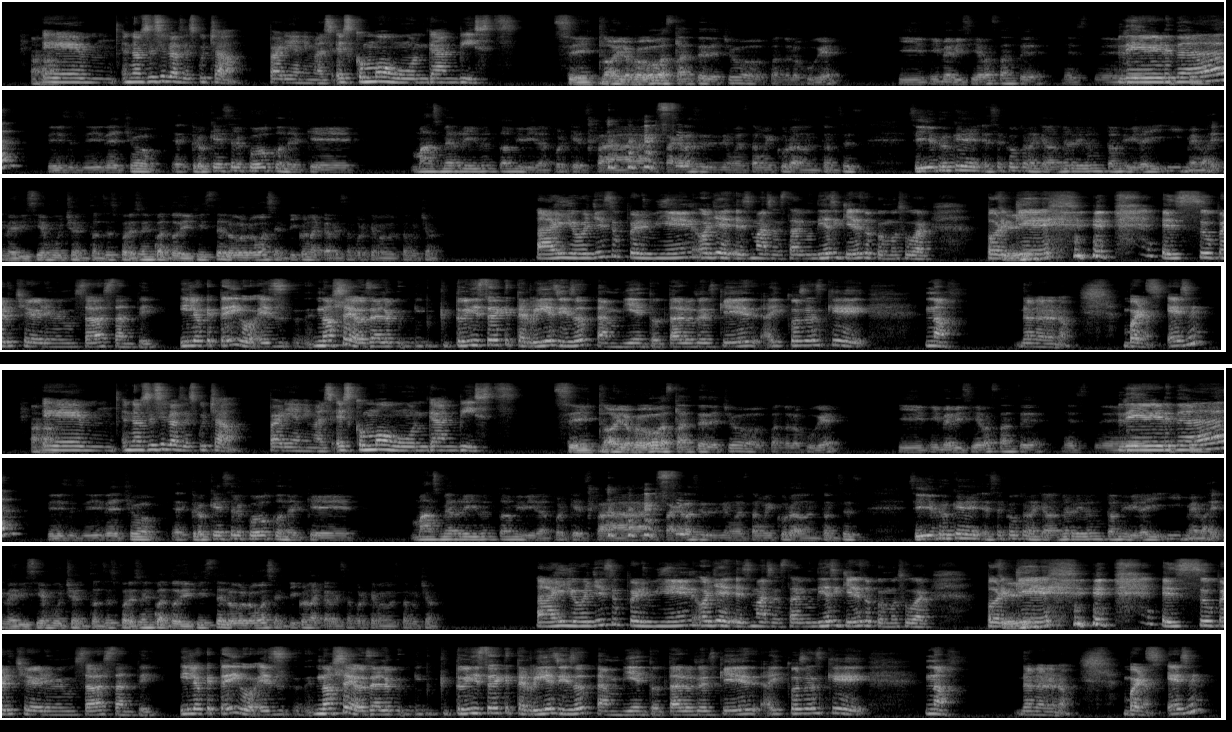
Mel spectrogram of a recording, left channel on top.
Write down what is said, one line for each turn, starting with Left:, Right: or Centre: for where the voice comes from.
Right: Ajá.
Left: Em, no sé si lo has escuchado, Party Animals. Es como un Gang Beasts.
Right: Sí, no, y lo juego bastante, de hecho, cuando lo jugué y, y me vicié bastante, este,
Left: ¿De verdad?
Right: Sí, sí, sí. De hecho, eh, creo que es el juego con el que más me he reído en toda mi vida porque está,
Left: <laughs>
Right: está
Left: Sí.
Right: graciosísimo, está muy curado. Entonces, sí, yo creo que es el juego con el que más me he reído en toda mi vida y, y me, va- me vicié mucho. Entonces, por eso en cuanto dijiste, luego, luego asentí con la cabeza porque me gusta mucho.
Left: Ay, oye, súper bien. Oye, es más, hasta algún día si quieres lo podemos jugar. porque
Right: Sí.
Left: <laughs> es súper chévere, me gusta bastante. Y lo que te digo es, no sé, o sea, lo que lo que tú dijiste de que te ríes y eso también, total, o sea, es que hay cosas que, no, no, no, no, no. Bueno,
Right: S-
Left: ese,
